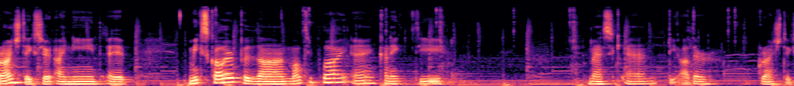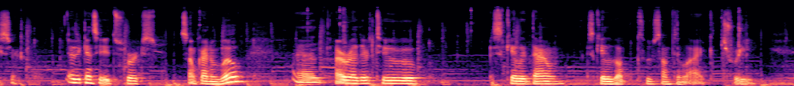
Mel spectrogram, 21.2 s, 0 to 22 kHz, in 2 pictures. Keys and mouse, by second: 2.8-4.1 drag, 5.1 click, 6.8 click, 9.7 ctrl+shift+click, 14.7 click, 15.5 ctrl+t, 16.3 middle click, 17.0-20.6 drag.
